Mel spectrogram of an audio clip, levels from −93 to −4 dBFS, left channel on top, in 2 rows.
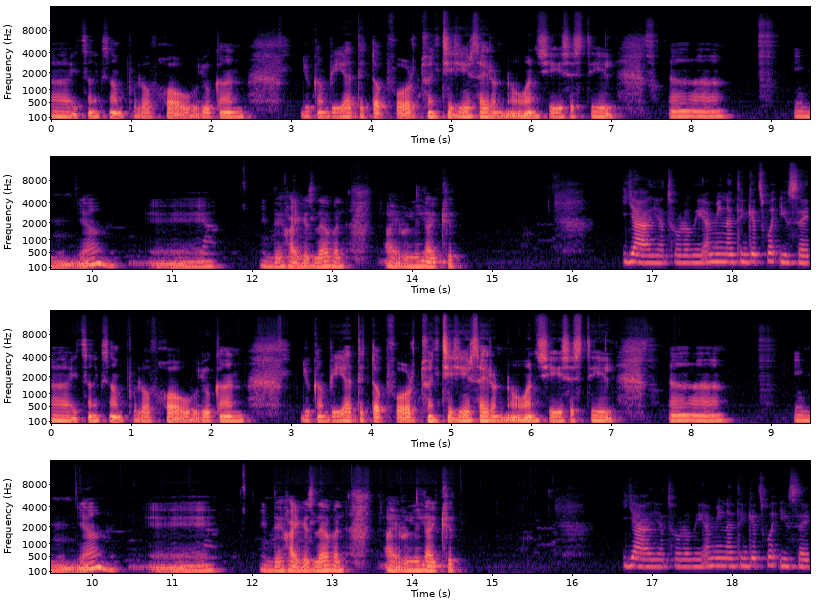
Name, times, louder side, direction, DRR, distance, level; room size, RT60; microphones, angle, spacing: voice 1, 0.0-7.4 7.7-8.4 9.3-10.4 10.7-11.5 12.1-14.5, right 3 dB, 30° right, 0.4 m, -29 dB
voice 2, 14.1-14.5 15.8-16.2 16.6-18.9, left 3 dB, 40° left, 0.7 m, -37 dB
11.0 x 5.2 x 4.7 m
head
